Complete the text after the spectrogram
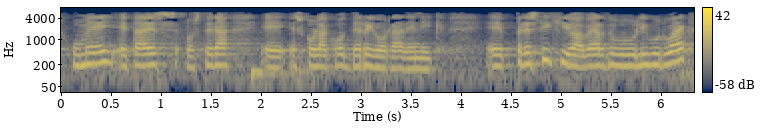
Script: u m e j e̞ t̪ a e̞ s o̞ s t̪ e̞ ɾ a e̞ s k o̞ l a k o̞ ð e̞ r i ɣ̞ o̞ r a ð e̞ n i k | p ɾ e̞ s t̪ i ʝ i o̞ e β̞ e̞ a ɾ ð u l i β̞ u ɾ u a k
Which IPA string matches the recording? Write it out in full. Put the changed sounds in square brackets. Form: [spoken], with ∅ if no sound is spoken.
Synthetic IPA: u m e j e̞ t̪ a e̞ s o̞ s t̪ e̞ ɾ a e̞ s k o̞ l a k o̞ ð e̞ r i ɣ̞ o̞ r a ð e̞ n i k | p ɾ e̞ s t̪ i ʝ i o̞ [a] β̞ e̞ a ɾ ð u l i β̞ u ɾ u a k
